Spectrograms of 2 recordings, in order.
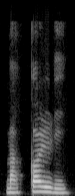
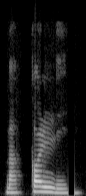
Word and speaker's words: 막걸리: Ce mot se prononce en réalité comme 막걸리. 막걸리.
